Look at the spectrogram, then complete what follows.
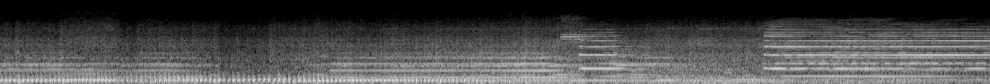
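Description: Indian Railways diesel locomotive approaching with a passenger train, its engine running with a fast, even beat. Its horn sounds faintly at first, gives a short blast about six seconds in, then a long blast from about eight seconds in.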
